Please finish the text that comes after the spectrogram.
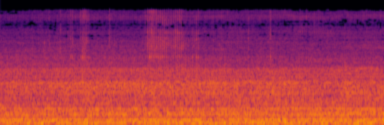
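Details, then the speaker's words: RV propane furnace mounted under the refrigerator: loud steady rushing roar from the blower, owner calls it the loudest furnace he's had; return air register opens directly to the furnace, with uneven duct airflow. "one it is Extremely Loud this is the loudest furnace I've ever had"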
